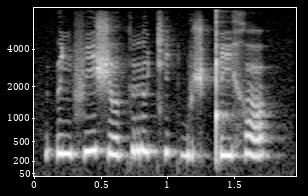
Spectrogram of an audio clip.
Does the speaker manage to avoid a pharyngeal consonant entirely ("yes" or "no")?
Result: yes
